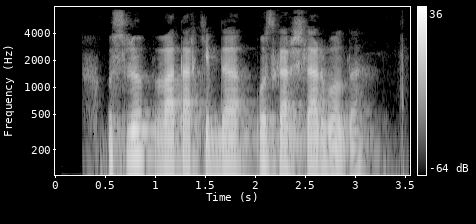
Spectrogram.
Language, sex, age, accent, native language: Uzbek, male, 18-24, Toshkent viloyati, Uzbek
